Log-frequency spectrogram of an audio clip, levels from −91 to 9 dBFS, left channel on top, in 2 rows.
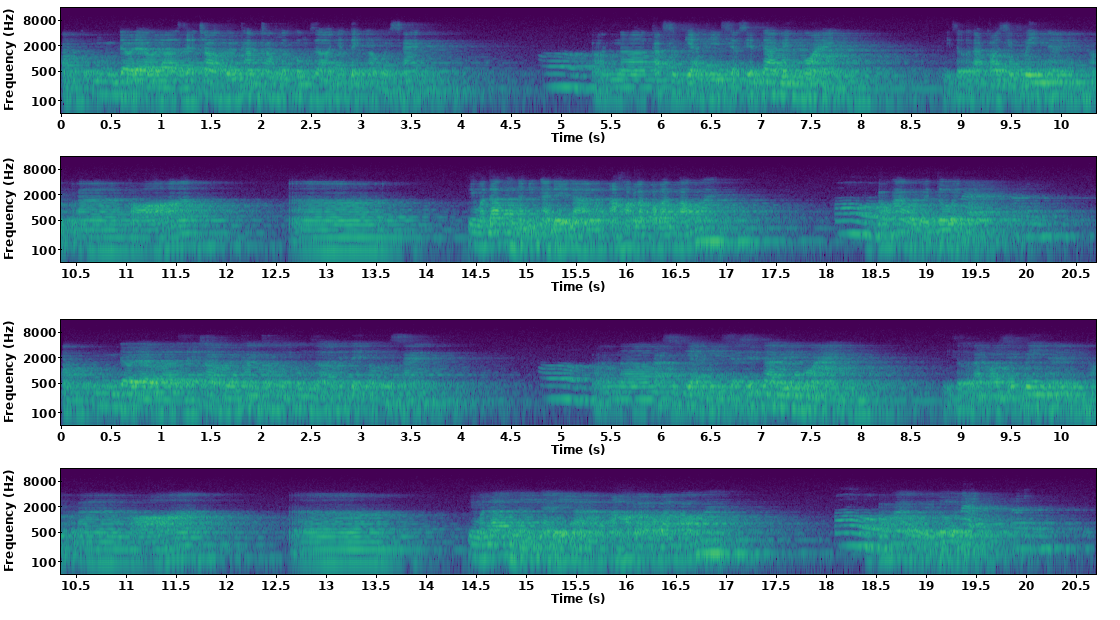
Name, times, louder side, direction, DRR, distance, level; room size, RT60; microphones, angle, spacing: voice 1, 0.0-3.7 5.3-7.9 8.8-11.7 12.6-13.6 14.4-17.0 18.5-19.5, left 1 dB, 75° left, 2 dB, 4.5 m, -27 dB
voice 2, 4.8-5.3 9.1-9.4 18.1-18.6 19.3-19.5 19.8-20.2, right 1 dB, 70° right, 1 dB, 4.8 m, -34 dB
23.0 x 22.5 x 6.4 m, 2.7 s
head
